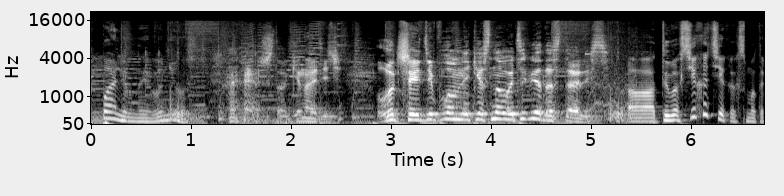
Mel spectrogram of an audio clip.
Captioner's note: giggles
